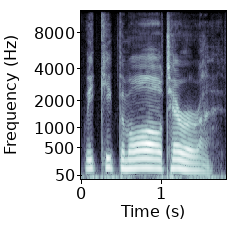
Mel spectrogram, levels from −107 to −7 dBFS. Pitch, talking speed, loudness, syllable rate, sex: 130 Hz, 165 wpm, -15 LUFS, 5.2 syllables/s, male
